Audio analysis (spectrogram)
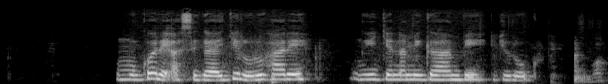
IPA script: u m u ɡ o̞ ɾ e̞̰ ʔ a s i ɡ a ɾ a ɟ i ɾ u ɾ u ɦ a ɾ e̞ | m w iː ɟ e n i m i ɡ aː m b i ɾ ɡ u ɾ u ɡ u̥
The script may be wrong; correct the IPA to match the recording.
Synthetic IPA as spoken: u m u ɡ o̞ ɾ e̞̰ ʔ a s i ɡ a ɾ a ɟ i ɾ u ɾ u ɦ a ɾ e̞ | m w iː ɟ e n a m i ɡ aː m b i ɾ ɟ u ɾ u ɡ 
